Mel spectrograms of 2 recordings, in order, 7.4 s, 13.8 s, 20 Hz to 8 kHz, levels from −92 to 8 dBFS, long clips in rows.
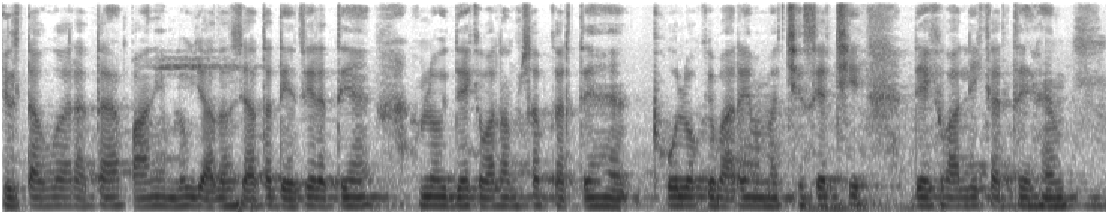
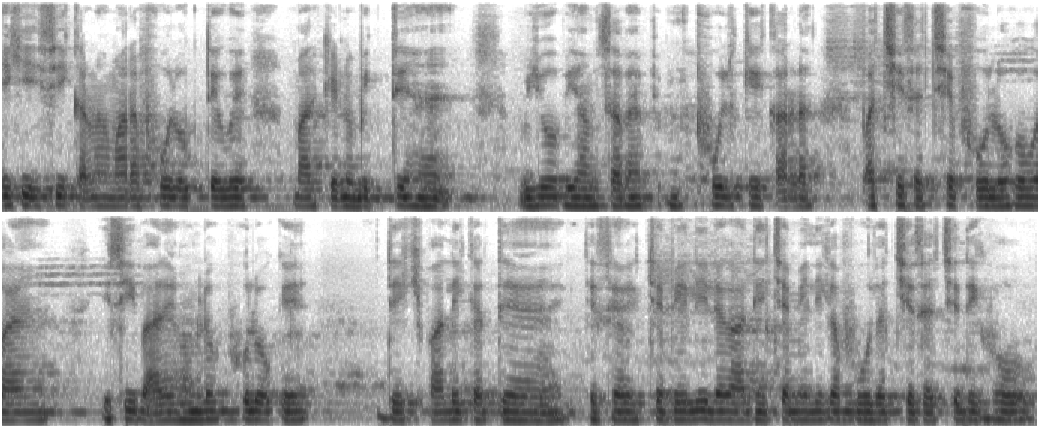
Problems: constant background noise, background conversations at intervals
